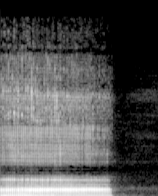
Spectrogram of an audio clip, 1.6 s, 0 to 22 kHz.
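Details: Pomeranian dog sleeping, dated 8 November 2015: loud throaty rattle already underway, pulsing steadily for about a second before cutting off sharply into quiet room hush.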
